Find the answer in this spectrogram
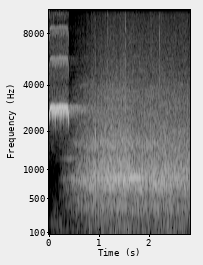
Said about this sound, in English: But before we get to Charles, let's blow the whistle for the kickoff.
